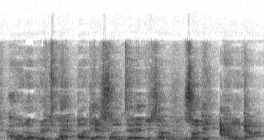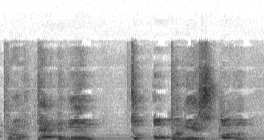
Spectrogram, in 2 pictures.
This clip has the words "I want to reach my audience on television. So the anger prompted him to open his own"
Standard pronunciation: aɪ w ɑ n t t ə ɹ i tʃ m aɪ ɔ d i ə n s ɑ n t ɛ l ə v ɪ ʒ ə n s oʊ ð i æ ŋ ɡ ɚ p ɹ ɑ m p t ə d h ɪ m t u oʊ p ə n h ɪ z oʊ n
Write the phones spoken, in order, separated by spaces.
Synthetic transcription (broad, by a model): aɪ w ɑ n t t ə ɹ i tʃ m aɪ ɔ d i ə s ɑ n t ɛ l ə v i ʃ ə n s oʊ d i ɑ ŋ ɡ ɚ p ɹ ɑ m p t ə d h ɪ m t u oʊ p ə n h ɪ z oʊ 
